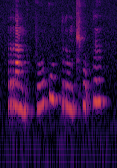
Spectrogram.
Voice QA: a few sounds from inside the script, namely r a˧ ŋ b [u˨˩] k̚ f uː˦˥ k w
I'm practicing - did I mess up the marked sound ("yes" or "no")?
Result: yes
